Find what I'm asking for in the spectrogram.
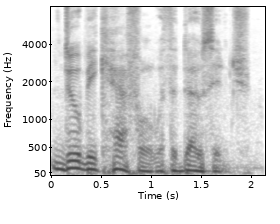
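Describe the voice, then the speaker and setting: An actor playing a composed, probing English detective in a video game, with a formal, measured, politely clipped manner. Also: male voice, low-pitched, expressive, slightly rough, exaggerated voice. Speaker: detective questioning suspects. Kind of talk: scripted video game acting.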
